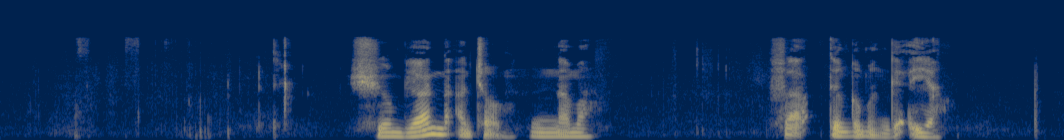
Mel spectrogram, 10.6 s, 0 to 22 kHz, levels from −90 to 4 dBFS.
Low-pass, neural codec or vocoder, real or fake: 7.2 kHz; none; real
